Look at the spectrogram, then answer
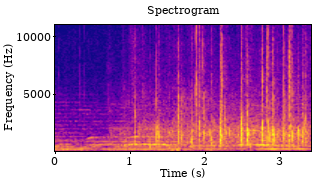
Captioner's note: applause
